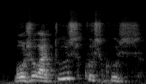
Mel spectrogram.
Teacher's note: cette façon de prononcer le S à la fin, c'est quelque chose qui est complètement contraire aux règles de la prononciation française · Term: le français couscous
